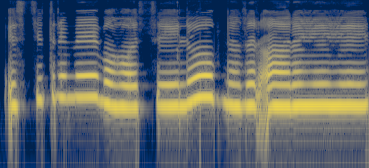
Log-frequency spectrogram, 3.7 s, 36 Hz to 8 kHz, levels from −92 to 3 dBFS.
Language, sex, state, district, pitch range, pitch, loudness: Hindi, female, Madhya Pradesh, Bhopal, 260-320 Hz, 265 Hz, -12 LUFS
